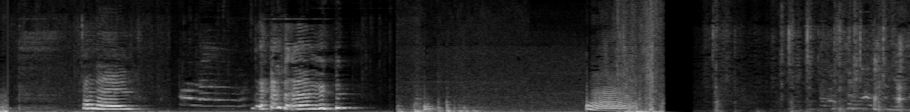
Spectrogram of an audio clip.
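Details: Kitten meowing: drawn-out, wavering harmonic meows in several bursts, one higher and thinner, another loud and harsh near the end, with quieter murmurs and human voices between them.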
